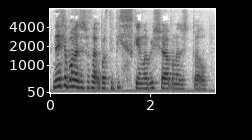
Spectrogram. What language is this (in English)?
Welsh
